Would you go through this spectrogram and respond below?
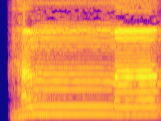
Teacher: میم مشدد ہے، اس پر غنہ کیا جائے گا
